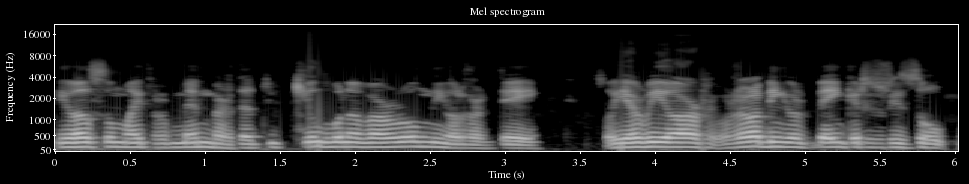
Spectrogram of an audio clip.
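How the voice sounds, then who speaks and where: A man's voice: medium pitch, fairly even intonation, fairly quick, no echo, lightly acted. A man voicing a menacing male bank robber with a put-on Russian accent and broken English, over a dull lo-fi voice chat. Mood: threatening. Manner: broken English, threatening, curt.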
